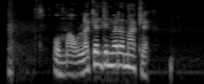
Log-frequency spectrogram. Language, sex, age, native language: Icelandic, male, 40-49, Icelandic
